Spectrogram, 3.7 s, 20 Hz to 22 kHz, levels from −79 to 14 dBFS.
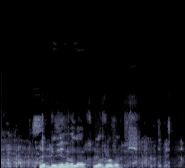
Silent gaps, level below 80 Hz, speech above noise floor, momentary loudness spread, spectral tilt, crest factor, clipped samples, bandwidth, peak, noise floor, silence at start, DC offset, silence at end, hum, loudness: none; -50 dBFS; 26 dB; 17 LU; -7.5 dB/octave; 14 dB; under 0.1%; 7.4 kHz; 0 dBFS; -38 dBFS; 0.05 s; under 0.1%; 0.35 s; none; -12 LUFS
